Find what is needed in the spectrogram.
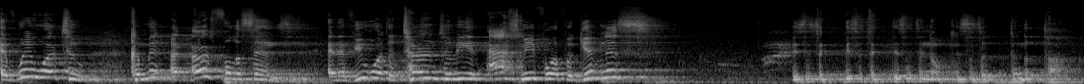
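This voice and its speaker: Amid noticeable background noise and audible room echo, a man speaks in an animated tone at a moderate pace. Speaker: guest preacher. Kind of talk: sermon. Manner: animated, repetitive.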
